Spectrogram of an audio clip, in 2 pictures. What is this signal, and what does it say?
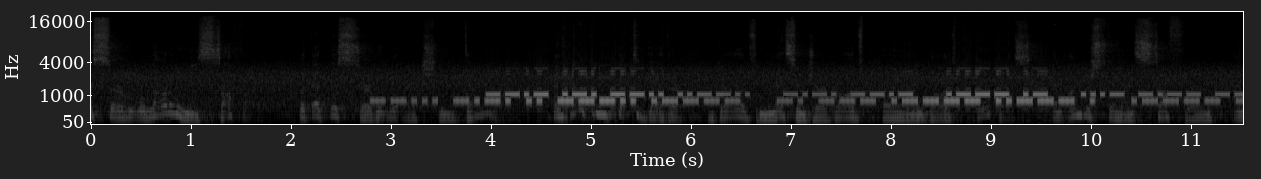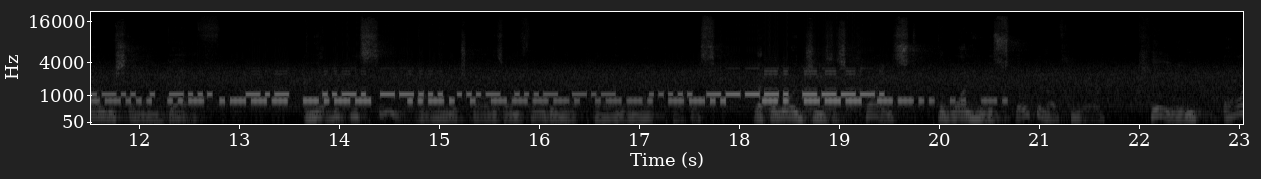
Morse code, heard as two keyed tones, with radio static and fading. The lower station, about 23 wpm, 760 Hz: 7CI81 NO12E 17UJY FE9PZ NOZIN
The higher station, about 25 wpm, 1080 Hz: QRZ? CQ JA VY8EB K F7VVK 599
